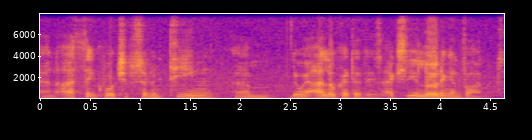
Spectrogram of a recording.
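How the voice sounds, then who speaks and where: Amid noticeable background noise, a man with a Dutch accent talks at a very fast pace in a fairly high pitch with ordinary pitch variation. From Netherlands. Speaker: business founder and CEO. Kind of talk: interview. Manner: hesitant, many fillers.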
